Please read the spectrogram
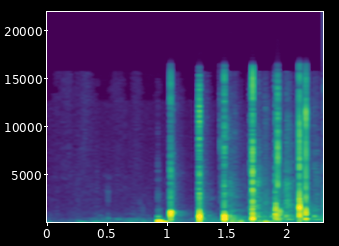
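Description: Applause from a small group, starting about a second in: a few people clapping at an uneven rhythm that grows denser.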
